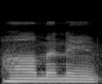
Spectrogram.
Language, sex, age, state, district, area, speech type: Hindi, male, 60+, Rajasthan, Jodhpur, urban, spontaneous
